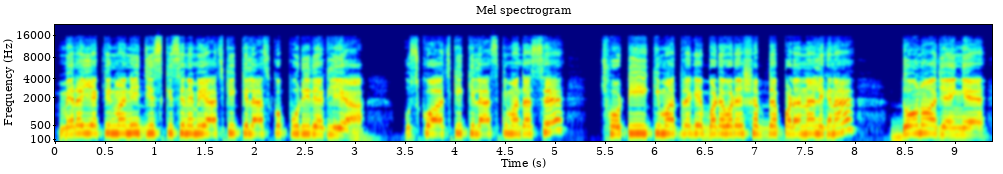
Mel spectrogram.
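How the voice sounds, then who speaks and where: A man's voice: very high-pitched, flat delivery, normal speed, bright, forceful tone, no echo, studio quality. A man teaching a beginner class, asking questions and answering them himself, over and over. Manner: repetitive, asks and answers own questions. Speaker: Hindi teacher. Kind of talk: online lesson.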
